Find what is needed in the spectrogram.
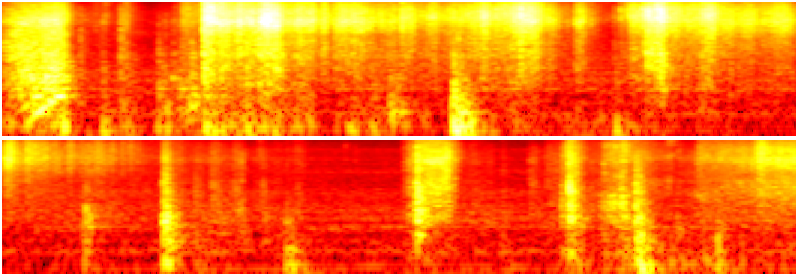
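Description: Cardboard boxes being handled by hand: repeated scraping and sliding of cardboard against cardboard, with a few dull knocks as boxes are set down and one is opened.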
